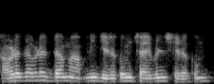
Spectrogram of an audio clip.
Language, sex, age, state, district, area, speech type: Bengali, male, 18-30, West Bengal, South 24 Parganas, rural, conversation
